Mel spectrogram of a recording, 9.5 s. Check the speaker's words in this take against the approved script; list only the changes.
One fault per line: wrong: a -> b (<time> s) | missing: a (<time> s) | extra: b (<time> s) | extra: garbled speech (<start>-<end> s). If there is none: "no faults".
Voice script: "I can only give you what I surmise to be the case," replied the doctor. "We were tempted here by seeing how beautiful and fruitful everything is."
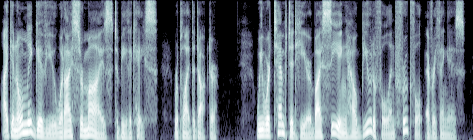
no faults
